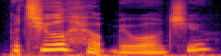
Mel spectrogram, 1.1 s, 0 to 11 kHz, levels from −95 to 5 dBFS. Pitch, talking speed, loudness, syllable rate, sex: 215 Hz, 325 wpm, -18 LUFS, 5.9 syllables/s, female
